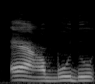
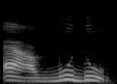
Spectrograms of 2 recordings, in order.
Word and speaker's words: أعبد: So a'budu, the ba is bu, not bo, and the dal is do, not do.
